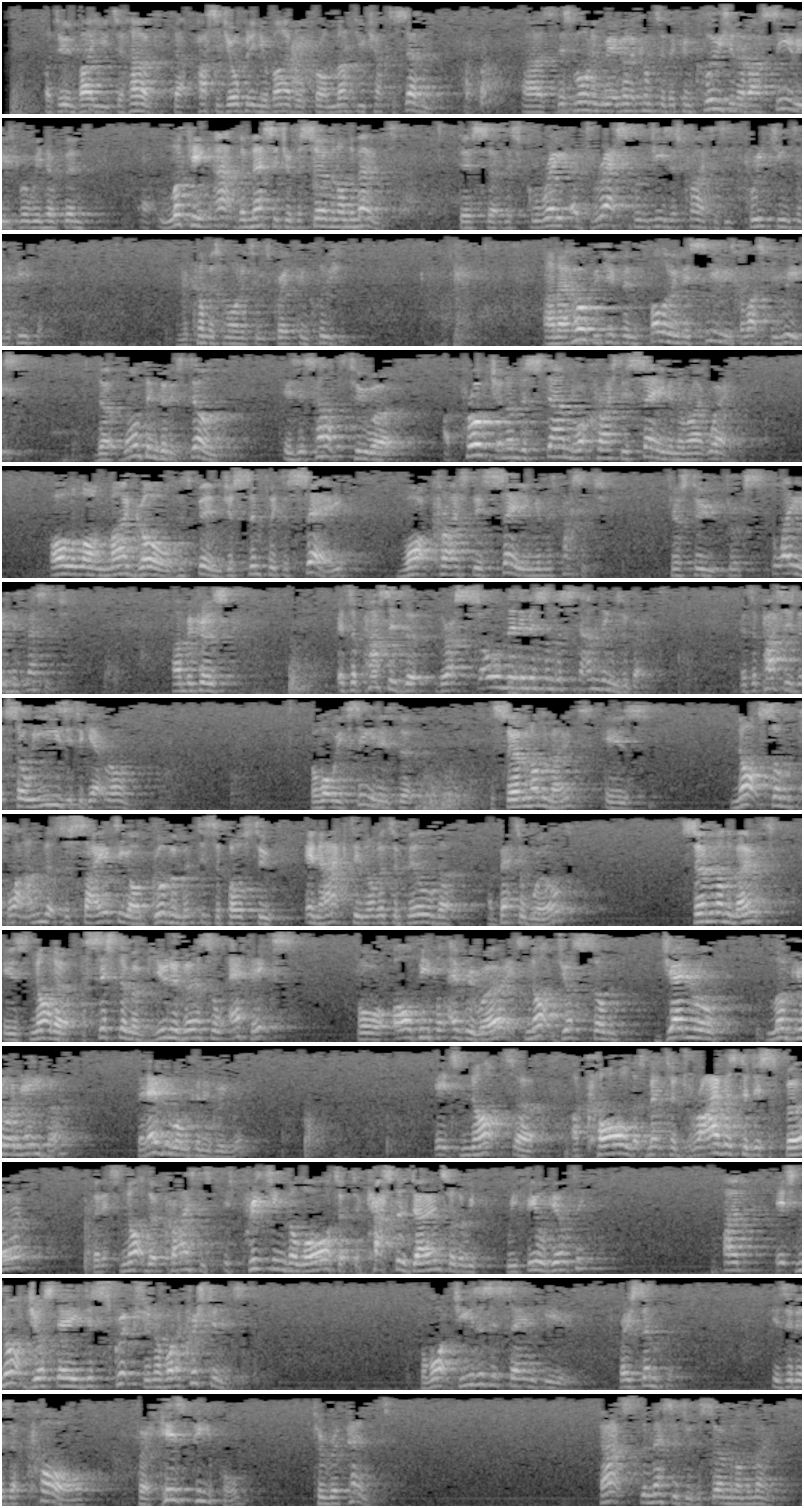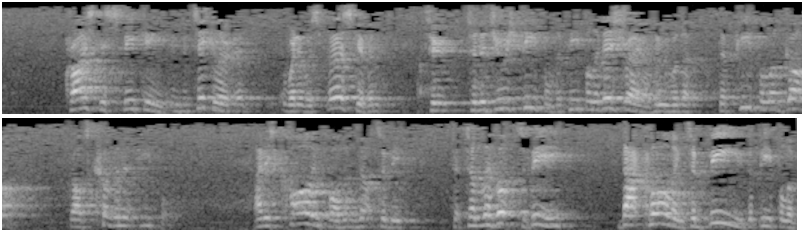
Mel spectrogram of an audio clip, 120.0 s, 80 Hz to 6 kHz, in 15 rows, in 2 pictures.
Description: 2010 Service Type: Sunday Morning Speaker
